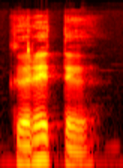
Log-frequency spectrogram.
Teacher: Final a is usually pronounced as a schwa in Malay, at least in Malaysia.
